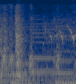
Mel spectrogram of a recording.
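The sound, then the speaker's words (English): A brief burst of bird calls with a clucking, fowl-like quality, sounding busy and scratchy for under a second, with no voices. “My true love gave to me four calling birds.”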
